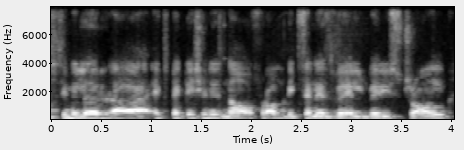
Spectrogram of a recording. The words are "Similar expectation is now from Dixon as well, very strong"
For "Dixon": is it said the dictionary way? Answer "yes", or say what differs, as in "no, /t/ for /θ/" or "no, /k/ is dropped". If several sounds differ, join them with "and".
yes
